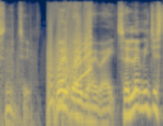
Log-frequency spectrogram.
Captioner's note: record scratching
